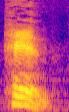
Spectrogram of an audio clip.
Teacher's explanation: this is a voiceless sound it takes place at the glottis and it's a fricative sound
